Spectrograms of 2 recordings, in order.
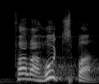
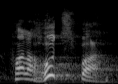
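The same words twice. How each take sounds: First: Said in the usual way. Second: Punchy, forceful "rutzpah"; with chutzpah. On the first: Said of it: "fala rutzpah assim, com rutzpah". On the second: Shown as a demonstration. Preacher urging congregation to repeat it, bold "rutzpah". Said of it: "com rutzpah".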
